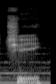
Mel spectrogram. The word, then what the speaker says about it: Qi: First, let's turn to the East, where this energy has been known for thousands of years as Qi, pronounced Qi.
